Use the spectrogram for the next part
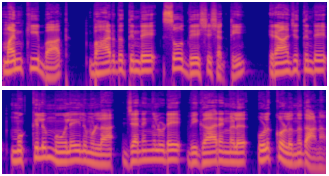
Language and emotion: Malayalam, neutral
